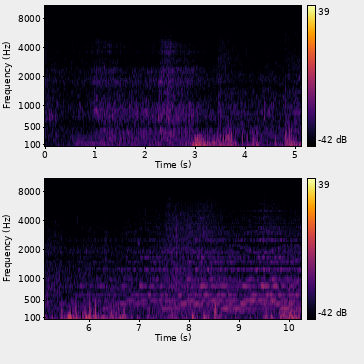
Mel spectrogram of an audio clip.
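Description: Wind buffeting the microphone in gusts, with small waves washing up a stone harbour slipway. Background music fades in over the last few seconds.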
